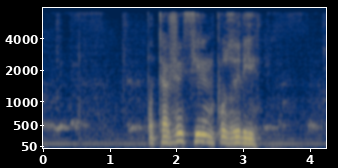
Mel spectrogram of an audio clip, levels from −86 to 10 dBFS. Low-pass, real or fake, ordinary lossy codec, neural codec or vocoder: 7.2 kHz; fake; MP3, 48 kbps; codec, 16 kHz, 2 kbps, X-Codec, HuBERT features, trained on general audio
